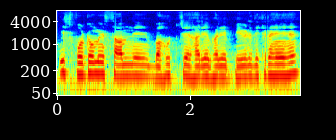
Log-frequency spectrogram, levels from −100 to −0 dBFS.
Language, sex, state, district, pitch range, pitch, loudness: Hindi, male, Uttar Pradesh, Lucknow, 140-160 Hz, 145 Hz, -14 LUFS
